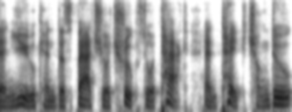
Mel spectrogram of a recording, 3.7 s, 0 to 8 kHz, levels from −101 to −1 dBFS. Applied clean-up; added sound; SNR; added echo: none; none; none; none.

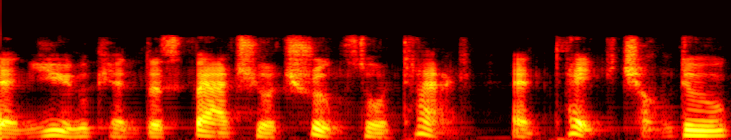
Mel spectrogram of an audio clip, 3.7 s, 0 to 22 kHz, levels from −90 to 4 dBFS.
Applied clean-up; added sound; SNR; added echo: neural mask model DeepFilterNet 3.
